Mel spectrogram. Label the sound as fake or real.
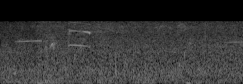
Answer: real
